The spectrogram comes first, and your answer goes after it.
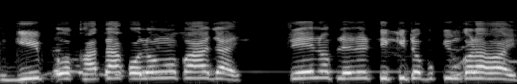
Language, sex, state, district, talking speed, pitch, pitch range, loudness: Bengali, male, West Bengal, Malda, 185 wpm, 280 Hz, 265-295 Hz, -12 LUFS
